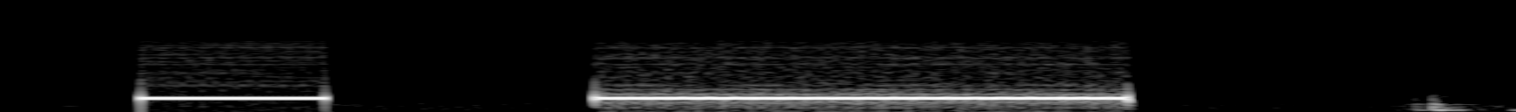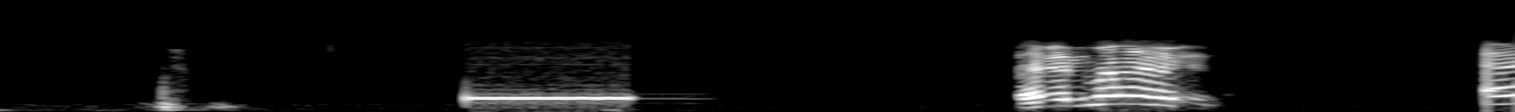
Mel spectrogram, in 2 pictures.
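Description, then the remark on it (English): An outgoing phone call rings out with a steady electronic tone in three long bursts separated by pauses and a few faint clicks, then a voice briefly answers near the end. “Let me try calling him.”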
